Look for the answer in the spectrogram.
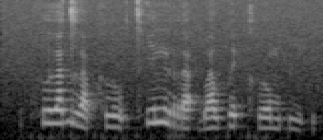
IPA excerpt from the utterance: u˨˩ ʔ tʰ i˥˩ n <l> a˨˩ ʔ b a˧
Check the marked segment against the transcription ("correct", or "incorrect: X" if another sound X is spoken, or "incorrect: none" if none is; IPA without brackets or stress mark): incorrect: r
